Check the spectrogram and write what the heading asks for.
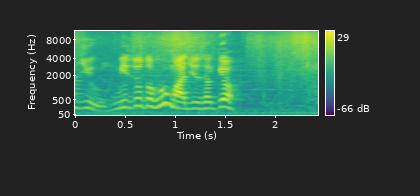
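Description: A man's voice speaking in Gujarati with wide swings in pitch, stopping about one and a half seconds in.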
